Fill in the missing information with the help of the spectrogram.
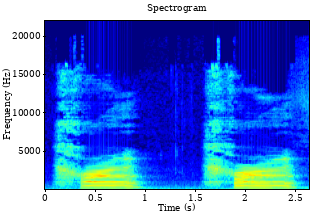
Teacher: ہا کو حلق کے درمیانی حصے سے نکالا جاتا ہے. حلق کے درمیانی حصے سے ہا کو نکالا جاتا ہے. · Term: حروف حلقی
